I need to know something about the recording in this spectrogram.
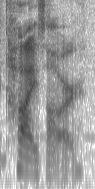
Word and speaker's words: Caesar: Okay, if you want to do the original Latin pronunciation, don't sound like a sim who's just like with an American accent. Our way, true to Kaiser.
